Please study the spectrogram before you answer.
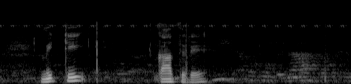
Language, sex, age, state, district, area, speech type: Santali, male, 60+, West Bengal, Paschim Bardhaman, urban, spontaneous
